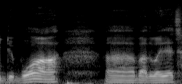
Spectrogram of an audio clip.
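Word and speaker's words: Du Bois: from Booker T Washington and from Debbie B Dubois by the way that's how you pronounce his name a lot of people say Dubois but it's Dubois and we're going to be sort of bringing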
